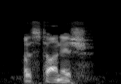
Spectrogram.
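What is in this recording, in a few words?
"astonish", American English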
